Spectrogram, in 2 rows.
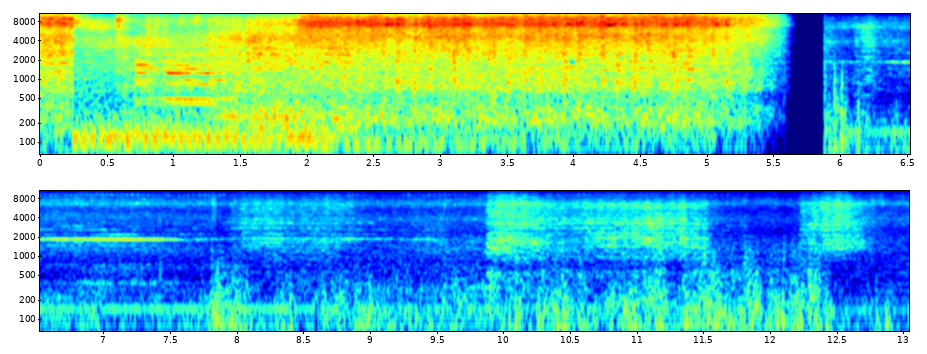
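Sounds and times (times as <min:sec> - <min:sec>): rushing clatter of train wheels: 0:00.0 - 0:06.3
distant train hum and rumble: 0:00.0 - 0:13.0.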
